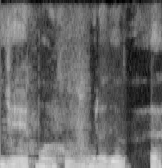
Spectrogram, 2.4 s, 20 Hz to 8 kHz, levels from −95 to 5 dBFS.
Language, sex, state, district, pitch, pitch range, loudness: Hindi, male, Delhi, New Delhi, 170 Hz, 130-200 Hz, -16 LUFS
